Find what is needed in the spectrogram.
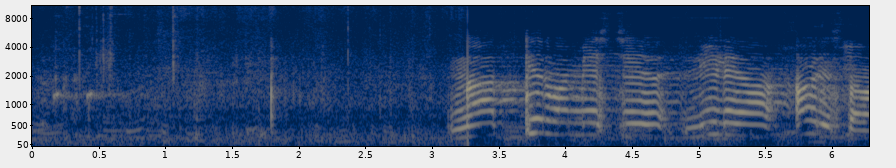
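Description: Low background with a few faint clicks for about three seconds, then an announcer's voice, loud and clear, reading out the next placing.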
